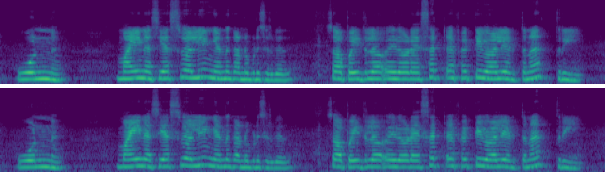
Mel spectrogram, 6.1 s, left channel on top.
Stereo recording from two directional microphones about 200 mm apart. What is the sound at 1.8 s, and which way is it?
Speech, 50° left (ahead or behind).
